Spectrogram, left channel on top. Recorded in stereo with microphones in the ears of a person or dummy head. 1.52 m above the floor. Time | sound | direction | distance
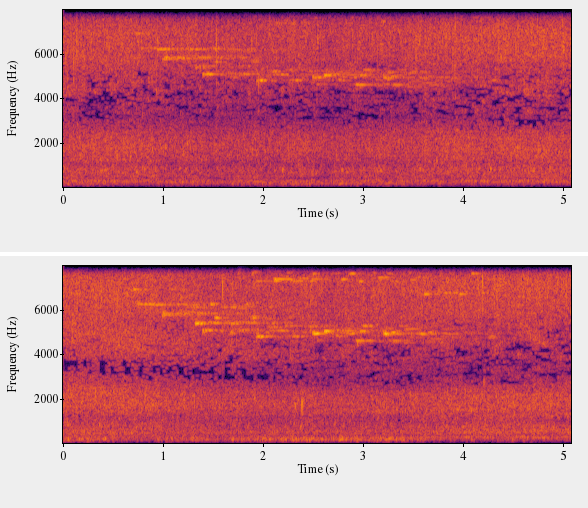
0.7 | a chime | 40° right (ahead or behind) | 7.5 m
